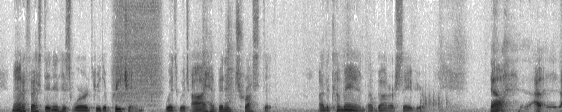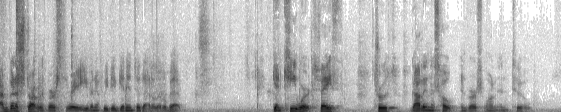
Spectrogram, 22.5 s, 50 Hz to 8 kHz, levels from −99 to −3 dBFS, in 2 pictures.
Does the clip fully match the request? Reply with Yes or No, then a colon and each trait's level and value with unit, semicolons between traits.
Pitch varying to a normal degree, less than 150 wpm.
Yes: average, 4.4 semitones; slow, 135 wpm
